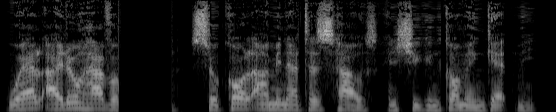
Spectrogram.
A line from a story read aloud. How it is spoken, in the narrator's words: my uncle giggled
